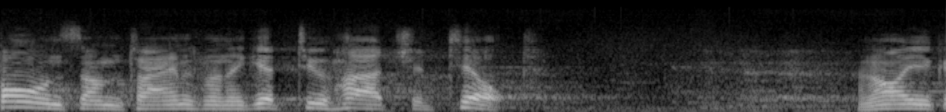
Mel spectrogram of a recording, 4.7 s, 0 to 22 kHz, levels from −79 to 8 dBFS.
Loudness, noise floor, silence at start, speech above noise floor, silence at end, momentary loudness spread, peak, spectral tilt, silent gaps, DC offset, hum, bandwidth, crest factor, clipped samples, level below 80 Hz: -22 LUFS; -48 dBFS; 0 s; 27 dB; 0 s; 19 LU; -6 dBFS; -5.5 dB/octave; none; under 0.1%; none; 16.5 kHz; 18 dB; under 0.1%; -56 dBFS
